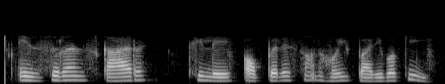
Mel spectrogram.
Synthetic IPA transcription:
insuɾenskaɾɖ | t̪ʰileɔpeɾesɔnɦojpaɾibɔki

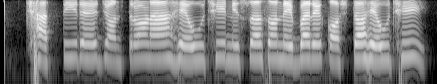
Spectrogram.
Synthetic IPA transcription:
t͡ʃʰat̪iɾed͡ʒɔnt̪ɾɔɽ̃aɦewt͡ʃʰiniswasɔnebaɾekɔsʈɔɦewt͡ʃʰi

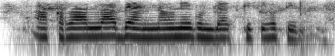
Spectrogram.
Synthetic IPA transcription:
akɾalabanːawneɡuɳɖljaskit̪iɦot̪iːl

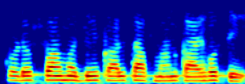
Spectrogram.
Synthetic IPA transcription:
kəɽəpːaməd̪ʱːjekalt̪apmankajɦot̪e

